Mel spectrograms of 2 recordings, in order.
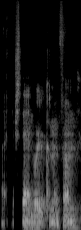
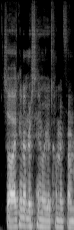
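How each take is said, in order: First: Breathy whispered repeat; whispering. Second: Said in the usual way. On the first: Shown as a demonstration. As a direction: whisper it back softly.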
